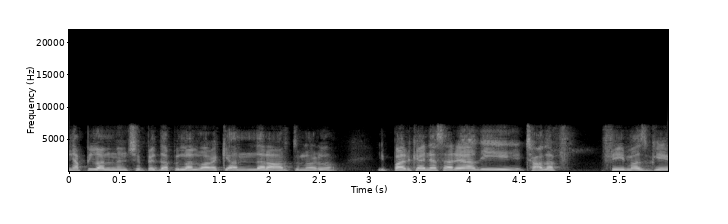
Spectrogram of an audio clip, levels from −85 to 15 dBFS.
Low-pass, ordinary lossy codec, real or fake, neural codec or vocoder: 7.2 kHz; none; fake; codec, 16 kHz, 1.1 kbps, Voila-Tokenizer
